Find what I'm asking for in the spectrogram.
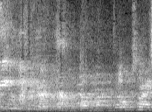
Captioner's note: laughter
